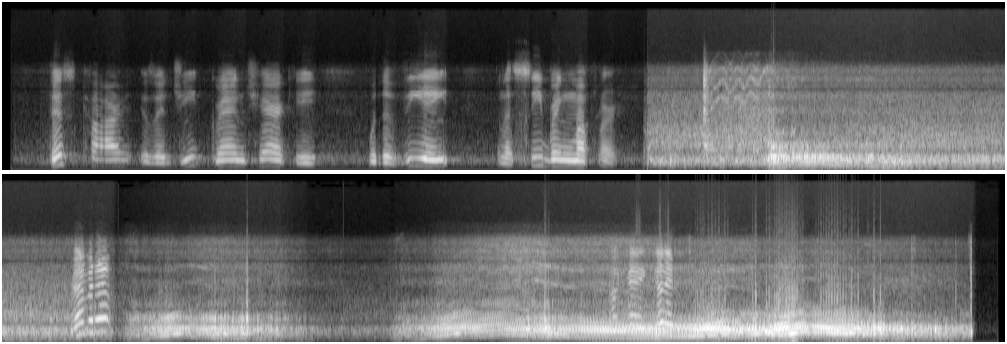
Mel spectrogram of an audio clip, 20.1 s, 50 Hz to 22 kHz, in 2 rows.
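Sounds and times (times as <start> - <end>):
Jeep V8 engine: 6.4 - 19.8.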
